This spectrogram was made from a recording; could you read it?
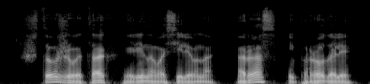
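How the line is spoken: Plain question. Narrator (Russian): спросил я

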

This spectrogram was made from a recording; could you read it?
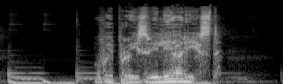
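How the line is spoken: Whispering. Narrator (Russian): прошептал он

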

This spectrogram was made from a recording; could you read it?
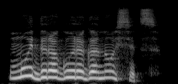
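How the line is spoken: Seriously, then a chuckle. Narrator (Russian): Так же серьезно сказала Маша, но не сдержалась и хохотнула

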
